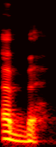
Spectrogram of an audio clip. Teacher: That is qalqala on the ba because it's sakin. Right? As I explained to you, it's actually abun, which can also become abin or aban.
